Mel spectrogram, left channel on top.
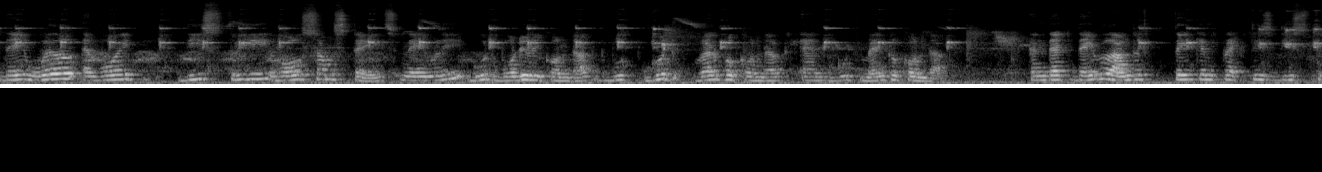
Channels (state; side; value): silent; right; digital silence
